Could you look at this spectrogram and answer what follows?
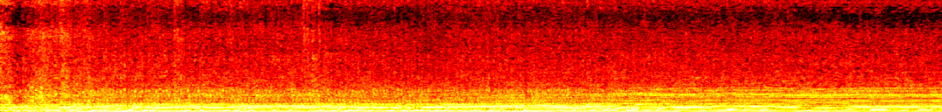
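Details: Vintage outboard two-stroke (restored, then repaired) started Wednesday morning with fuel on, full throttle and no prime, firing on the fifth pull: steady, clean drone climbing smoothly with revs, no stumbling or misses; it ran five minutes, showing adequate compression.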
